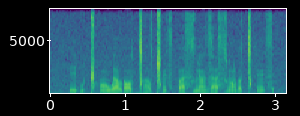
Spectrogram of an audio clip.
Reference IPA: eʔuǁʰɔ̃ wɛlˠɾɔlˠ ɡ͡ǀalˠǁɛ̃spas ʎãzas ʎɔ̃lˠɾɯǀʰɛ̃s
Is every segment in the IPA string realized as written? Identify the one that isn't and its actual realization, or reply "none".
none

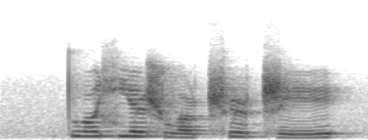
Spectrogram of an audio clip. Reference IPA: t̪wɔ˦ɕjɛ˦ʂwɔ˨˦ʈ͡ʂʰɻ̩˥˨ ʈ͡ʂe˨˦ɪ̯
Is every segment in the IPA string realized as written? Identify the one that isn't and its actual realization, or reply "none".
none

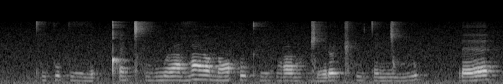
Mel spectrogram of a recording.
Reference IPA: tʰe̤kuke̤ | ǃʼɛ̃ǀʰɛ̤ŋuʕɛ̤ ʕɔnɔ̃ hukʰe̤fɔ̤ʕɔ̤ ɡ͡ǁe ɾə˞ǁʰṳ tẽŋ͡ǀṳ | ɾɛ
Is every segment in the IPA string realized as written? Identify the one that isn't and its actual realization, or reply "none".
none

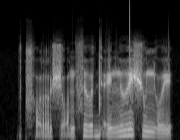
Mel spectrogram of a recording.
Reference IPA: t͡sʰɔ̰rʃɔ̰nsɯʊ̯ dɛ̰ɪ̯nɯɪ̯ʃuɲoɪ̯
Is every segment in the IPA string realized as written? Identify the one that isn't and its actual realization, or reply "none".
none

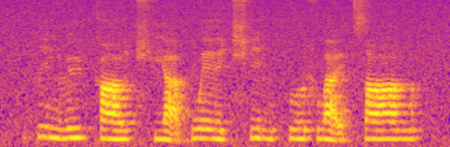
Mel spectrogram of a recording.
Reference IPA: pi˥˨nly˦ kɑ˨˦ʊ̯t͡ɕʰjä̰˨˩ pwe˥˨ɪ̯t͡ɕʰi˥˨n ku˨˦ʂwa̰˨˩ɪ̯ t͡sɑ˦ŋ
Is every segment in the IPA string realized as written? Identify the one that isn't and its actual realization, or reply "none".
none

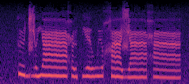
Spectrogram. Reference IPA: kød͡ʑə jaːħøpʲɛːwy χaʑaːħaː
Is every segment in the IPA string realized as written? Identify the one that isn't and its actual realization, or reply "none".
none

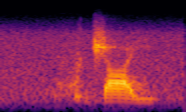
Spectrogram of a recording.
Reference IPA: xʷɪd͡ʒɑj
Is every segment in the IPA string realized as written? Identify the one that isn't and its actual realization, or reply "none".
none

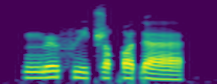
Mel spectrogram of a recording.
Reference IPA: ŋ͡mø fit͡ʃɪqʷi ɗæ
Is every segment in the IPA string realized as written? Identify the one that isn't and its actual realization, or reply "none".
ɪ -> y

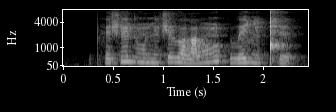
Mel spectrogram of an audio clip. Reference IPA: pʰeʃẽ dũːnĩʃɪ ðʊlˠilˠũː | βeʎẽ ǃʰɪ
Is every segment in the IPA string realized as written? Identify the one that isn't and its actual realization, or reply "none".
none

